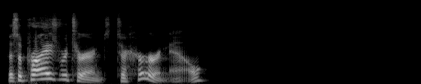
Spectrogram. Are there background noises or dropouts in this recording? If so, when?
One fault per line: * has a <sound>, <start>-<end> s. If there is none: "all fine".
all fine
